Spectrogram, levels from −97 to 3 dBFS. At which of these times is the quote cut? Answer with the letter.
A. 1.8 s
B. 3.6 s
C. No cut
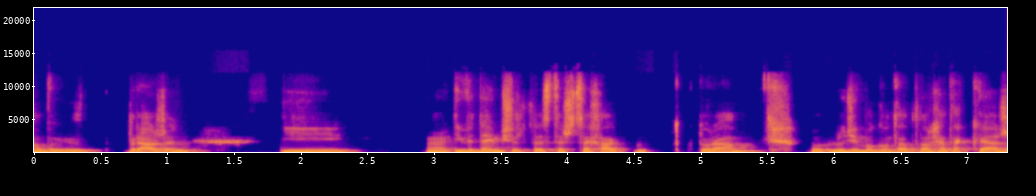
A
